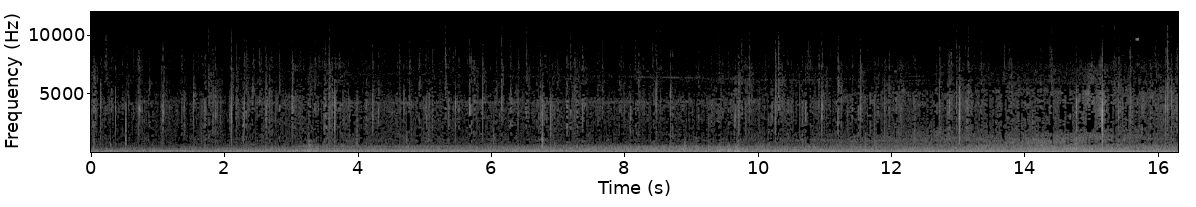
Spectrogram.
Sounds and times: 0.0s bonfire 16.3s
0.0s cars 16.3s

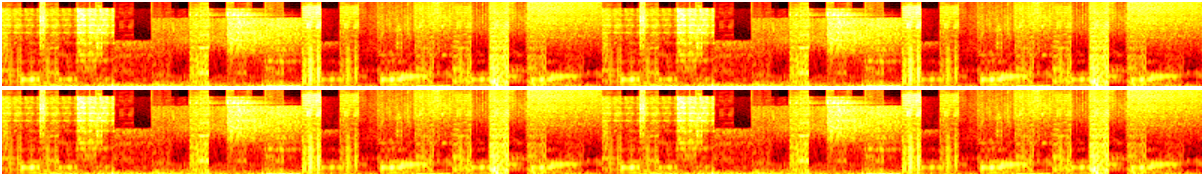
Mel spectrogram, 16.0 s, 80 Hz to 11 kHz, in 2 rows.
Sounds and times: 0.0s Drum Loop 16.0s

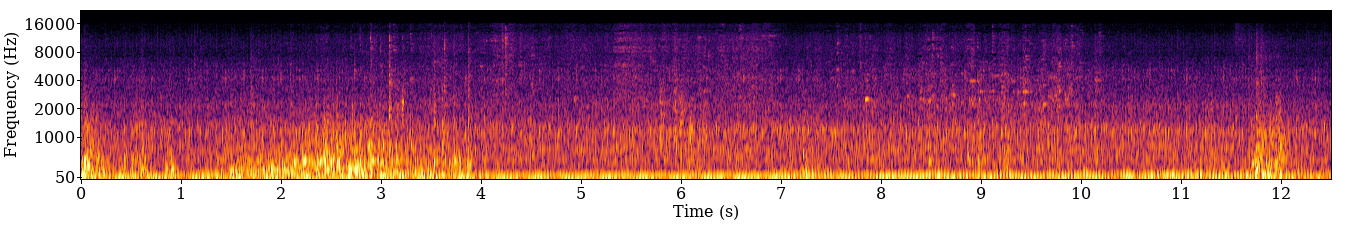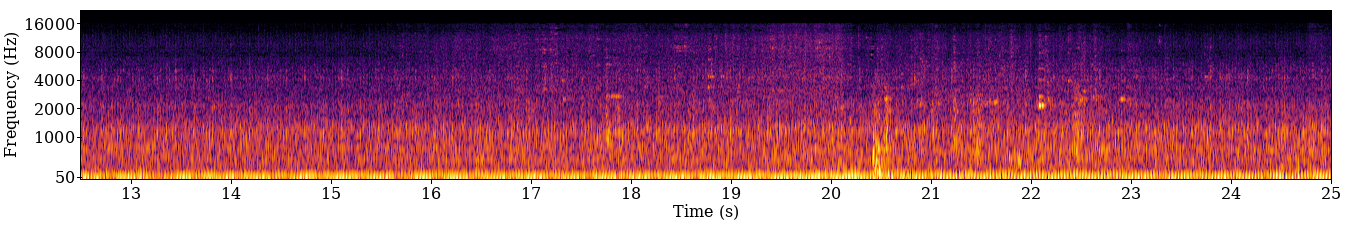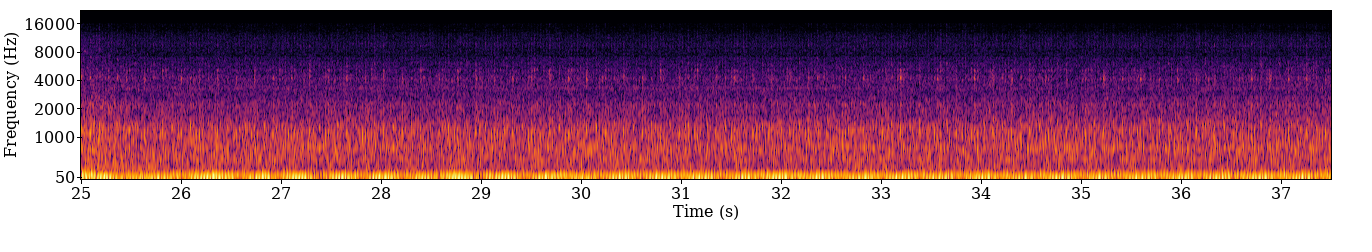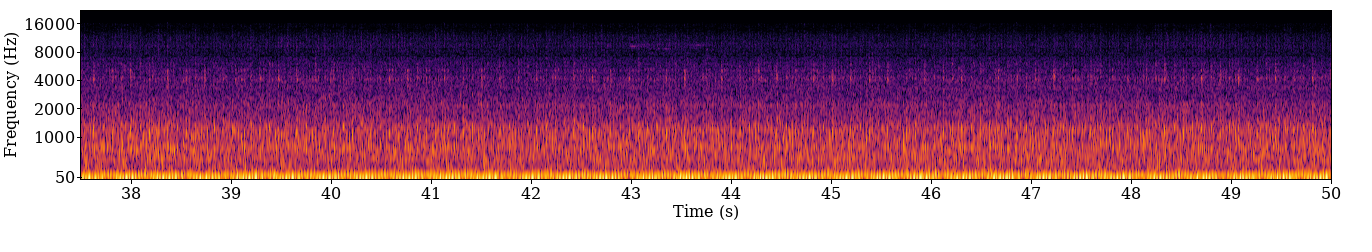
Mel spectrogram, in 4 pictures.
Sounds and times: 0.0s recycling truck picks up the recycling 50.0s

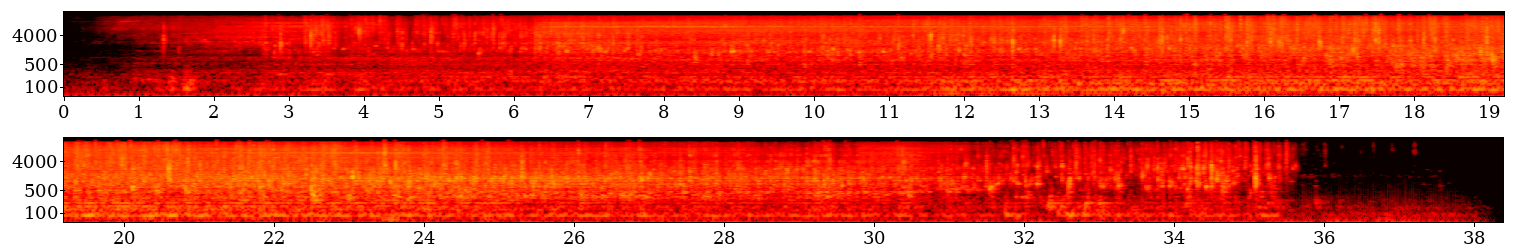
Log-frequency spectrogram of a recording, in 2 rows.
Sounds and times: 1.5s pouring water into the bath 36.2s

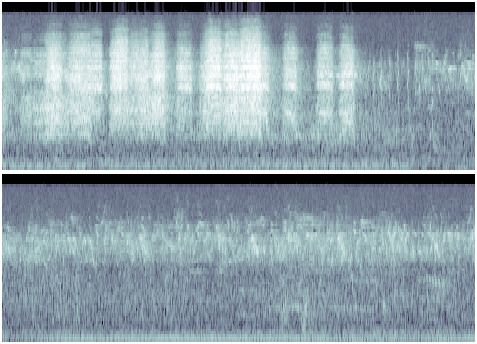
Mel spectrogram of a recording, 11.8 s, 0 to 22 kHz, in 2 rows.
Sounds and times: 0.0s birds singing 11.8s

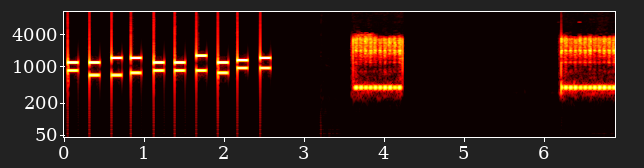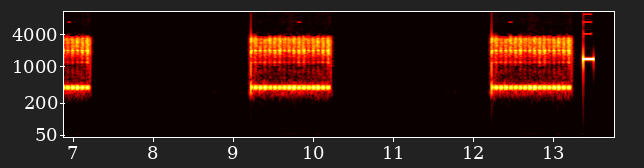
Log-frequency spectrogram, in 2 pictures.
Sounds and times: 3.6s telephone 4.3s
6.2s telephone 7.3s
9.2s telephone 10.3s
12.2s telephone 13.6s

